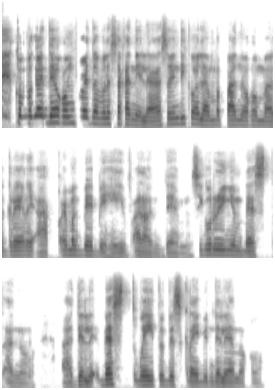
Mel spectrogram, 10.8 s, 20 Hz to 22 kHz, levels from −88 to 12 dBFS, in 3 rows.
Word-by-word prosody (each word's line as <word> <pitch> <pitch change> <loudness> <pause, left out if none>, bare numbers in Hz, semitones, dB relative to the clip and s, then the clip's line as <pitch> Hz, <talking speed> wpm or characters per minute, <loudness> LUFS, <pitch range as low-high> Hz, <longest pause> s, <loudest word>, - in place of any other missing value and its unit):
Kumbaga 210 +1 +3
hindi 210 0 +4
ako 205 -1 +2
comfortable 190 -3 0
sa 175 - 0
kanila, 140 -5 +1
so 170 - -1
hindi 180 +2 -2
ko 185 - -3
alam 150 -4 0
papaano 145 0 -1
ako 145 0 -6
mag-re-react 135 -2 -4
or 150 - -3
mag-be-behave 125 -7 -5
around 115 -5 -6
them. 100 0 -10
Siguro 160 +3 -1
'yun 150 -1 +1
'yung 135 - -11
best 125 0 +2
ano, 105 -1 -13 0.3
ah, 110 -1 -7
dile 135 +1 -1
best 165 +1 +7
way 145 0 +3
to 150 - -6
describe 130 -2 +2
'yung 125 -1 -10
dilemma 115 -2 -3
ko. 110 +1 -24
140 Hz, 170 wpm, -25 LUFS, 120-160 Hz, 0.3 s, best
